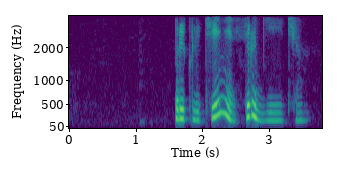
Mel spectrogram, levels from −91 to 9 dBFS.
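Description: Speech over a call path whose narrowband sound, with nothing above 4 kHz, fits G.711 mu-law at 64 kbps; no technical faults found.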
